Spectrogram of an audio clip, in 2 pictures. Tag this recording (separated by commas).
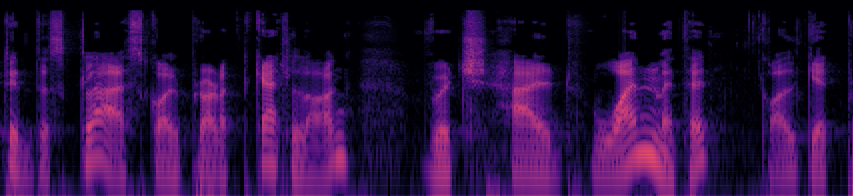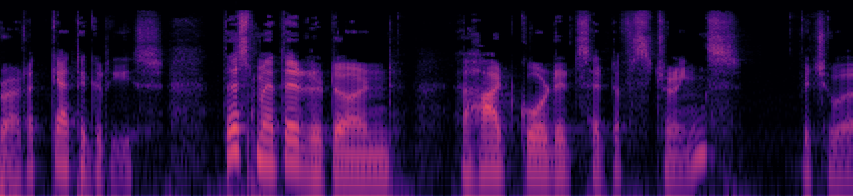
Speech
